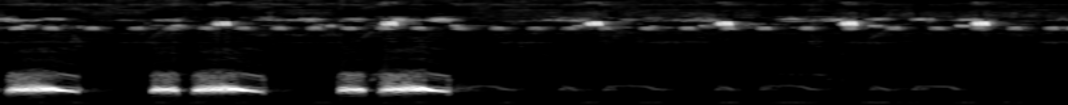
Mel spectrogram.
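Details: Spotted dove used as a decoy, calling to lure wild doves: two paired hoarse coo phrases, each a short note then a longer falling coo, in the first three seconds, then soft faint notes, with steady high insect ticking behind.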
